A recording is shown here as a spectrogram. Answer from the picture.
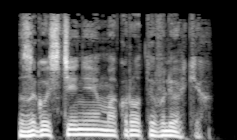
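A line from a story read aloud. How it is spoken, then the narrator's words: Plain. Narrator (Russian): ответил он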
